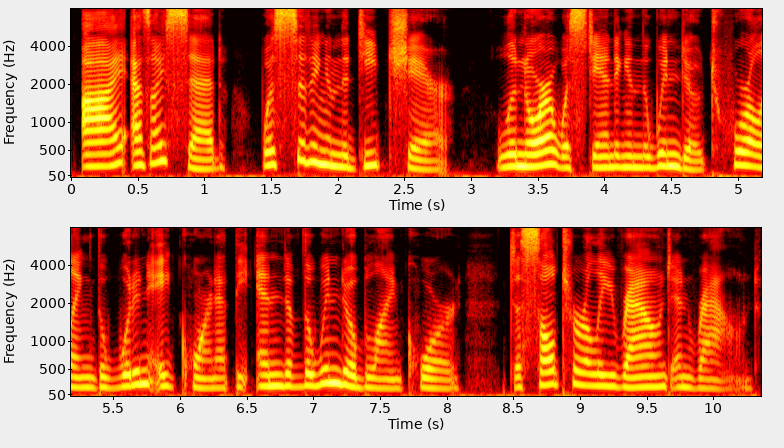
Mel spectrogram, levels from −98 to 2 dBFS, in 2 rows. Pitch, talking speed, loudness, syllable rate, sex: 200 Hz, 185 wpm, -20 LUFS, 4.9 syllables/s, female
